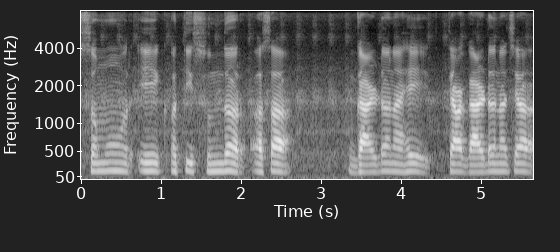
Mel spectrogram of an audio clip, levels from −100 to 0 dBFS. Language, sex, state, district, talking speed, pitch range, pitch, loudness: Marathi, male, Maharashtra, Gondia, 105 wpm, 135-150 Hz, 145 Hz, -17 LUFS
